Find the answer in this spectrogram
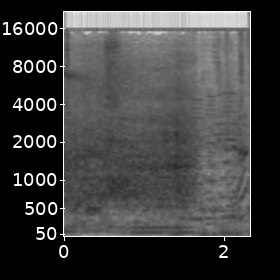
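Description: A motor vehicle running close by: a steady low engine drone under a broad rush that fades away about one and a half seconds in.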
